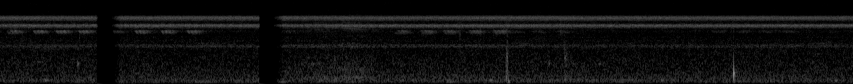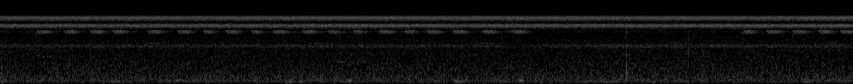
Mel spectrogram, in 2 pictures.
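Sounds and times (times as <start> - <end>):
cricket chirping: 0.0 - 17.0.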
